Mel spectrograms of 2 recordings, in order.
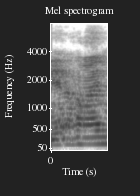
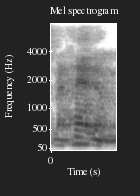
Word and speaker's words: Mahanaim: I'm going to call it Manaheim because Manaheim Sea Rolls. It's not. It's Mahanaim, but but that's what I'm going to.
